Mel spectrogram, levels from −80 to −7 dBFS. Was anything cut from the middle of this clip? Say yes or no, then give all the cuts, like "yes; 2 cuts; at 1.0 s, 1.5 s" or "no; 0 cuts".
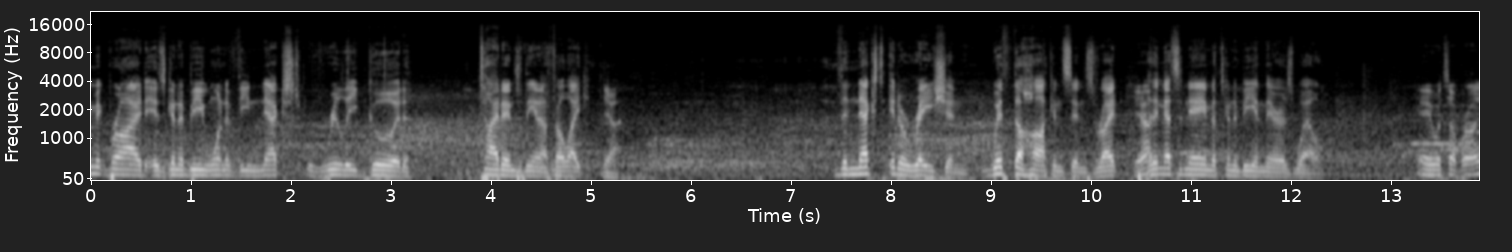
yes; 1 cut; at 10.0 s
